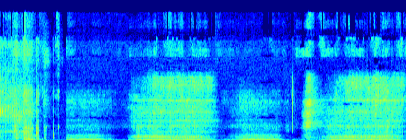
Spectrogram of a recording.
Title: The Best Snoring Moments🤣🤣 #snoring #sleep #sleeping#usa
